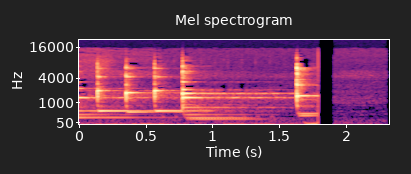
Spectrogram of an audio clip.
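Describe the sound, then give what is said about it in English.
A bright electronic ringtone melody from a MacBook laptop signalling an incoming phone call plays alone, a quick series of chiming tones followed by a sustained note, then a final rising chime that cuts off abruptly into quiet. “Yeah, my MacBook was ringing off this.”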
